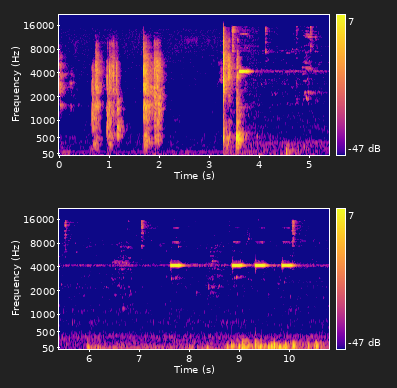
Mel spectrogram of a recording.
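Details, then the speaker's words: Induction cooker powered on after repair of a blown fuse caused by a shorted component (IGBT and rectifier replaced); sharp high beep at switch-on, then single beeps as buttons are pressed, display lights; normal power-on beep. "kita boleh dengar bunyi tadi, dia on dan display dia menyala."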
